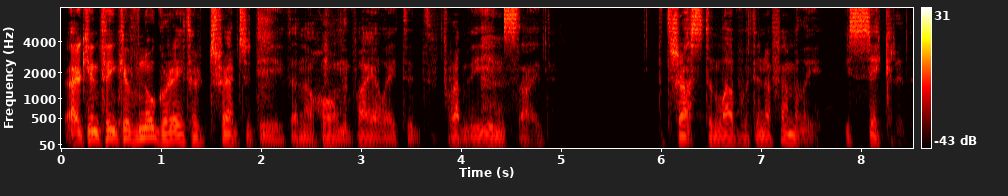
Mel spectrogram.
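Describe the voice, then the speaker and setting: An actor playing a polite, insinuating and menacing Soviet security chief in a game cutscene, with husky, silky formality. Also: male voice, extremely low pitch, lively intonation, measured pace, a little mellow, exaggerated voice. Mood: silky, probing. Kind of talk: dramatic video game cutscene acting.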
